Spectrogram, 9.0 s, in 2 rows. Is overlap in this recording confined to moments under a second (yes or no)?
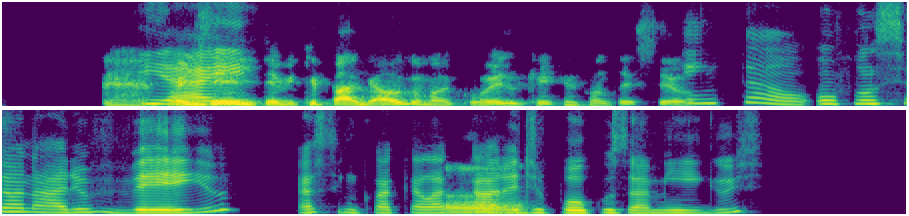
yes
